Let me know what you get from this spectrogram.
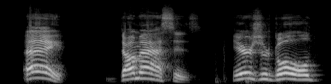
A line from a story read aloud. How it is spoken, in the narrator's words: Guard in the watchtower yells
